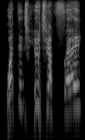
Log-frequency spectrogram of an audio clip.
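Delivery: high, slow, laughing disbelief; shocked receptionist. Retold or imitated. Receptionist reacting to the slur, stunned and laughing. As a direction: ask it aghast while cracking up. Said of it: "looks up at him and goes".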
